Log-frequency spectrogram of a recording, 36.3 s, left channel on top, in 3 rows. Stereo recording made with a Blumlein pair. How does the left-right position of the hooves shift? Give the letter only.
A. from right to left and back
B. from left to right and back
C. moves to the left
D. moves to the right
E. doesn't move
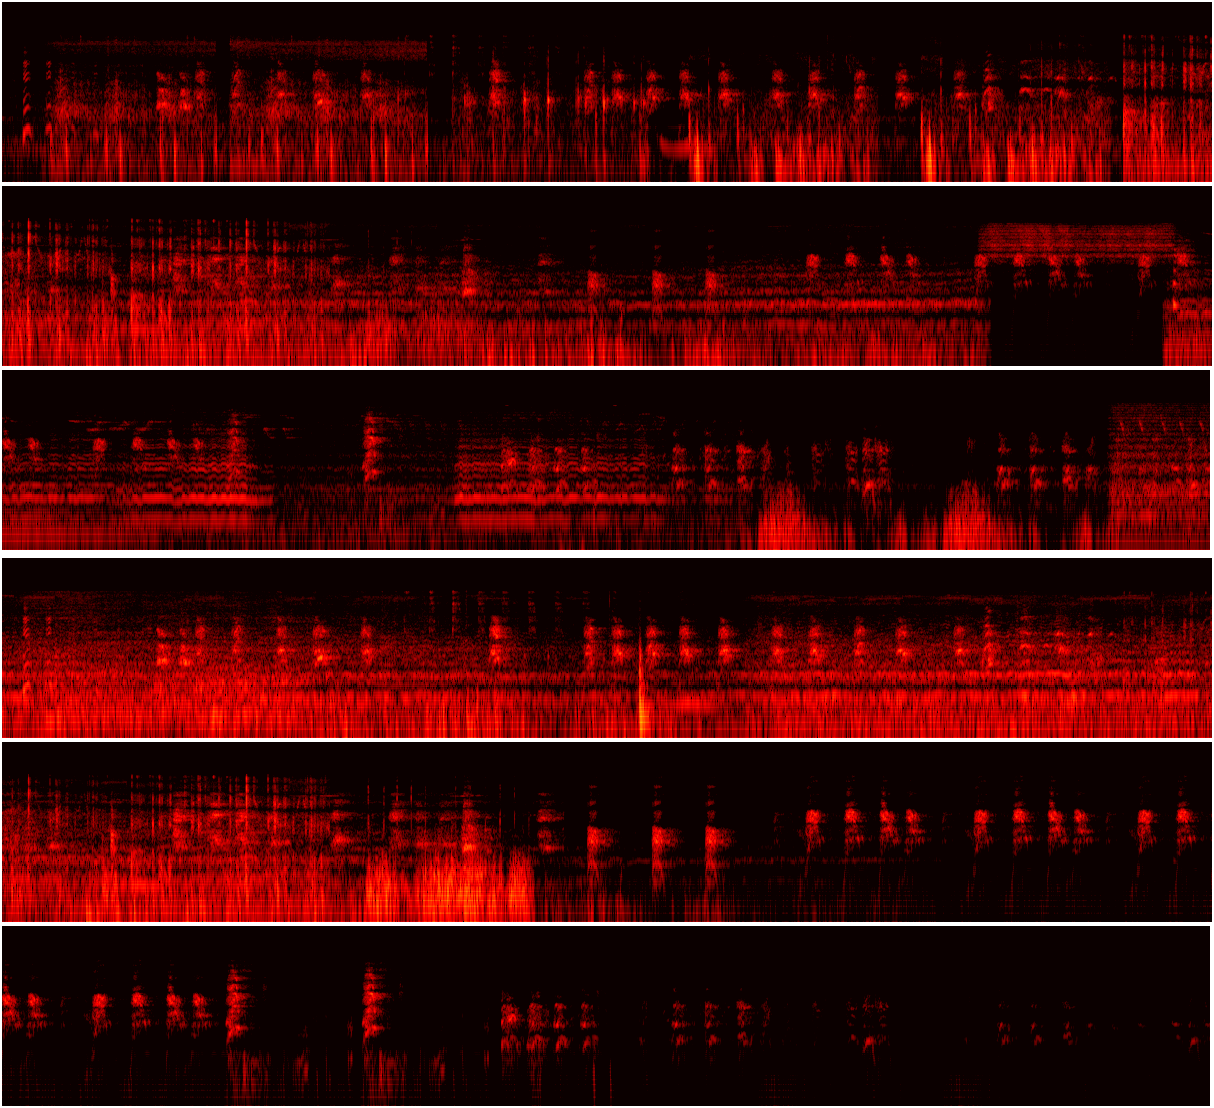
D.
